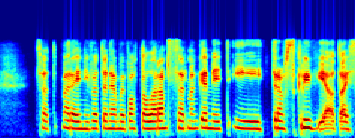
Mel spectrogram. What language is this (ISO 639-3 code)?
cym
